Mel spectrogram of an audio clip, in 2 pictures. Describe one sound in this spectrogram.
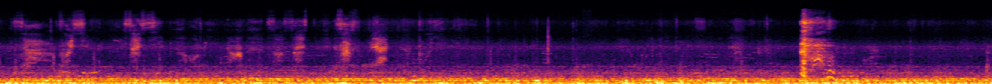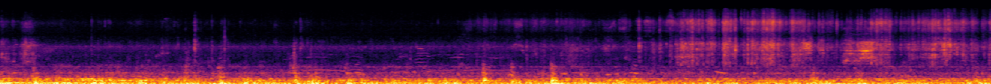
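Wind rumbles steadily across an open outdoor space.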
